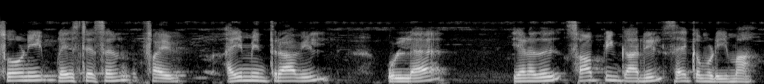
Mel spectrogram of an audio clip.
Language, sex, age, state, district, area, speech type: Tamil, male, 18-30, Tamil Nadu, Madurai, rural, read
